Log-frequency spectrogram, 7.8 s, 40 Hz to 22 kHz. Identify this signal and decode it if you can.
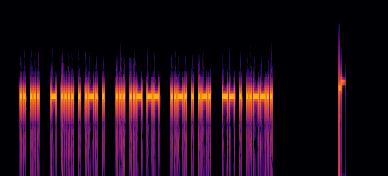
Morse code, heard as a keyed tone, about 34 wpm, 700 Hz. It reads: IS THERE SUM FER ME?
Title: Sentences from Top 200 Words and Abbreviations 35wpm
